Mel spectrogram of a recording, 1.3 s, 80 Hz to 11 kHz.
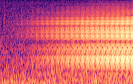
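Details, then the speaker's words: Capehart T-54 radio powered on after replacing one of the failed silver mica capacitors: steady loud buzzy hum, less crackly than before, only a very weak station; owner suspects the remaining mica caps cause the noise. "we have a loud hum same as before actually it's not as crackly now it's just humming just trying to get a signal"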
